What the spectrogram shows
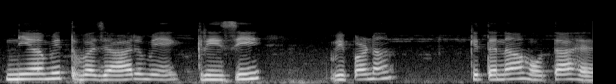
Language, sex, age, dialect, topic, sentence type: Hindi, female, 31-35, Marwari Dhudhari, agriculture, question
